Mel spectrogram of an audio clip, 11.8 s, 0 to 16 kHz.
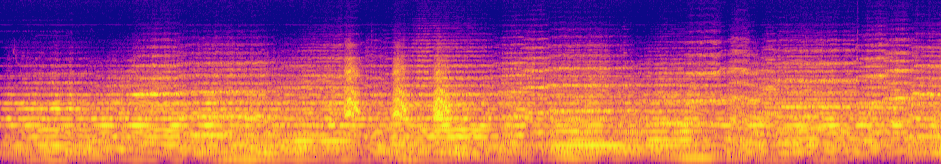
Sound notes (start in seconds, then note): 3.2 ominous music; 4.8 bird squawks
